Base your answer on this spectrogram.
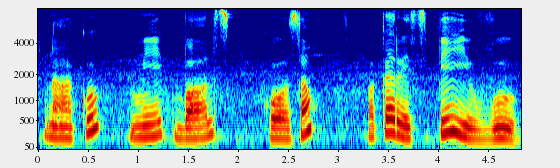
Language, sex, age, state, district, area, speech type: Telugu, female, 60+, Andhra Pradesh, East Godavari, rural, read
